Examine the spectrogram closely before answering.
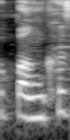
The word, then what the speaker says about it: पंख: हा शब्दात शेवटी आहे आणि शेवटी अ चा उच्चार होत नाही म्हणून आपण के एच च्या पुढे ए लिहिणार नाही मग पंखच स्पेलिंग काय तयार झालं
